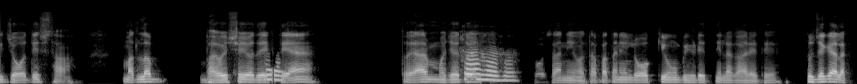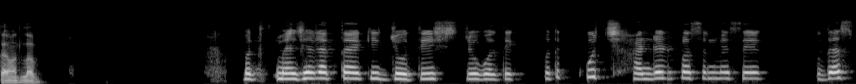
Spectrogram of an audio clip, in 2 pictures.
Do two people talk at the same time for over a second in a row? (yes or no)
no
